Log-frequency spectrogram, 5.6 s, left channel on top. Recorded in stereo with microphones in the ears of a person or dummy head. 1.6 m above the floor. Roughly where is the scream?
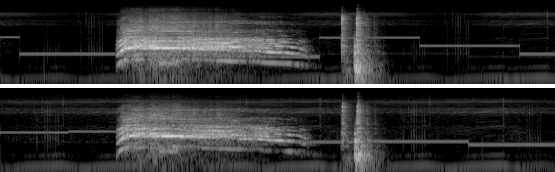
Left.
